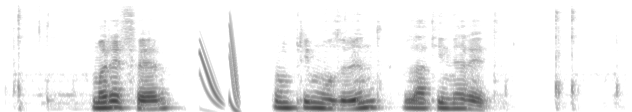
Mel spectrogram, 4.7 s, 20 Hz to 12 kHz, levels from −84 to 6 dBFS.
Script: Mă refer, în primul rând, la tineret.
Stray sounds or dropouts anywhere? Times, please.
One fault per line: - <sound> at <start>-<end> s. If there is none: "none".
- chirp at 1.5-1.8 s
